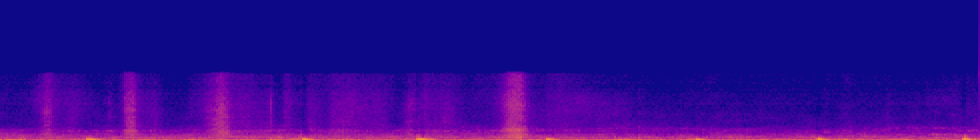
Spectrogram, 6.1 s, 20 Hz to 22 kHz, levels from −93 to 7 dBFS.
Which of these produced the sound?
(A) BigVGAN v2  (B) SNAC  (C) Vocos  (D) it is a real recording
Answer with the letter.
B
